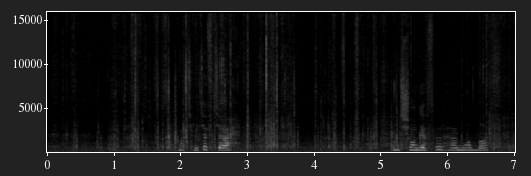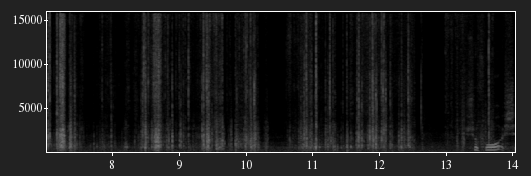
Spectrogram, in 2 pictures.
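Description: Paper wrapping crinkles and rustles.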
